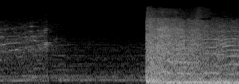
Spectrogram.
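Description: Horror trailer soundtrack: a quiet, tense low background, then about one and a half seconds in a sudden loud jump-scare sting, a crash of music with wavering high tones over it.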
